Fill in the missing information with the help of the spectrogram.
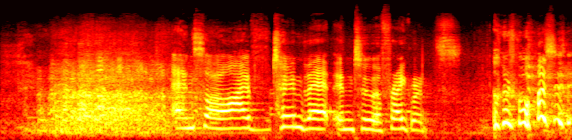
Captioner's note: laughter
